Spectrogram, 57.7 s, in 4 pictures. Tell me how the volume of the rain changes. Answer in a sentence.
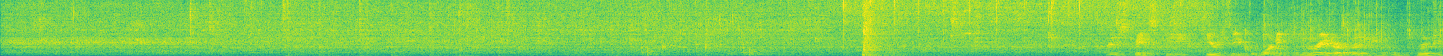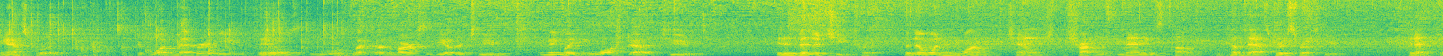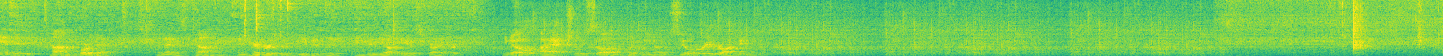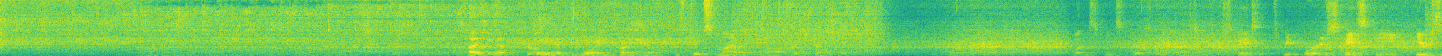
The volume of the rain stays about the same.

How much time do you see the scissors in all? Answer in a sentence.
You can hear the scissors for 4 seconds altogether.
